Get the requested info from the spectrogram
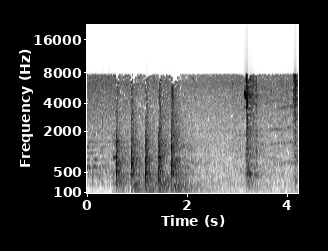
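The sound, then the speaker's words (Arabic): Five sharp knocks on the door of the house of Sheikh Dr. Sulaiman bin al-Sadiq al-Bayra in a quick, even rhythm, then a pause and a sixth knock, with a softer tap at the very end; no voices. “نتوجه الآن إلى بيت الشيخ ونطرق الباب ولنرى ما ينتظرنا بإذن الله عز وجل، فتابعونا.”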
